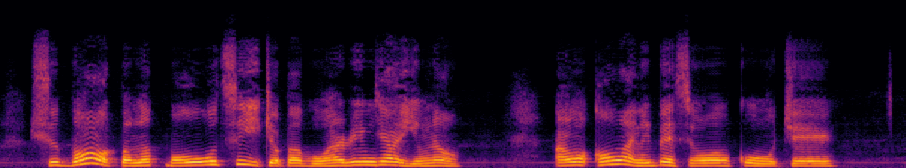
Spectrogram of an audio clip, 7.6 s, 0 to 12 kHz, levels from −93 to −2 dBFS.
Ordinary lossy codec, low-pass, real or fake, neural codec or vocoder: none; none; fake; codec, 24 kHz, 0.9 kbps, WavTokenizer, medium music audio release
